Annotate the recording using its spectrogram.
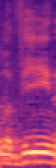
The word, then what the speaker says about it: Lewin: Kurt Lewin, Kurt Levine is the way he pronounced his own name. He was German, but Americans call him Kurt Lewin, a social psychologist, German refugee in the 30s and 40s, one of the founders of social psychology.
